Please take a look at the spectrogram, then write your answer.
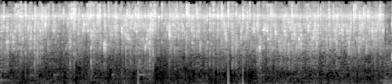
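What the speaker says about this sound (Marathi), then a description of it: "जिरं पण छान असं तरतरलं पाहिजे" Cumin seeds sputter in hot oil for a tempering for red chilli thecha, a loud close crackling hiss with a few sharp pops, continuous for several seconds.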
